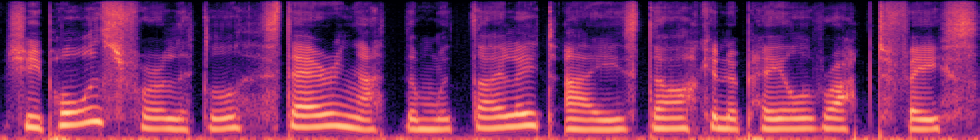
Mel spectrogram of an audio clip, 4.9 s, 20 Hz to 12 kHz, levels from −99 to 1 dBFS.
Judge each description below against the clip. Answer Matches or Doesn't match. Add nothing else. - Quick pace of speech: Matches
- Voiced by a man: Doesn't match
